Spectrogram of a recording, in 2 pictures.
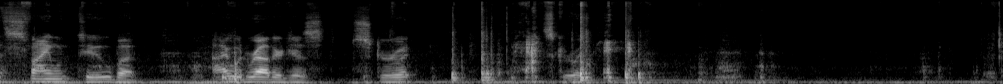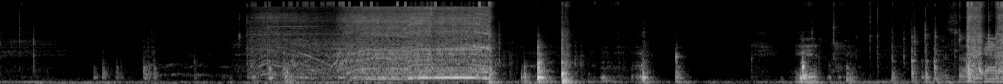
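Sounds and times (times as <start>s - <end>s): power drill driving screw into wood: 12.4s - 15.1s, 19.7s - 20.0s.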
